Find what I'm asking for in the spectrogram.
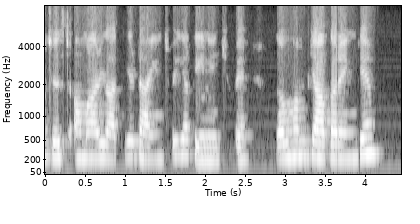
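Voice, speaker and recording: A woman's somewhat breathy, fairly high voice with monotone, flat intonation. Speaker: sewing teacher. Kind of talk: sewing tutorial talk to camera.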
